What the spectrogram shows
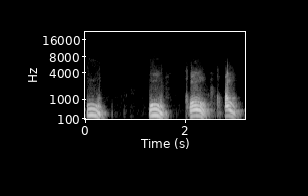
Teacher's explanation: उसके बाद उ ओ औ, ये सब क्या है, वृत्तामुखी स्वर है. यानी कि इन स्वरों के उच्चारण में ओठों का आकार क्या होता है, गोल होता है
